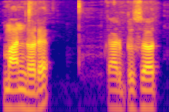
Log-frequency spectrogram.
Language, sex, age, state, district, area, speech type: Assamese, male, 45-60, Assam, Darrang, rural, spontaneous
